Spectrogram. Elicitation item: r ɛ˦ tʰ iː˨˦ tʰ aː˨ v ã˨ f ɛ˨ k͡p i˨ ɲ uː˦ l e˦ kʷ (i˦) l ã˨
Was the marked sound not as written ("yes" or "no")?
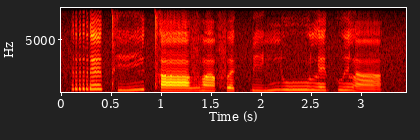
no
